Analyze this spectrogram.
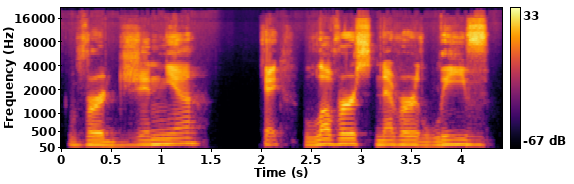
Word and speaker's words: Virginia: What you need to improve on is your vowel sound at the end of this name or in this word, Virginia. Okay, not Virginia. Okay, don't end it too much. Make the sound a little bit longer. Okay, Virginia.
